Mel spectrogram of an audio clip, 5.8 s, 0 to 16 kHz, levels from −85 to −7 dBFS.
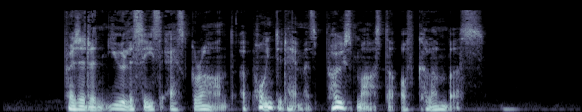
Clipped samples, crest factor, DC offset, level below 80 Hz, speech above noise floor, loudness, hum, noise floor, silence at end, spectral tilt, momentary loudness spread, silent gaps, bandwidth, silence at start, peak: under 0.1%; 18 dB; under 0.1%; -46 dBFS; 43 dB; -27 LUFS; none; -70 dBFS; 0.65 s; -5.5 dB/octave; 12 LU; none; 11.5 kHz; 0.65 s; -10 dBFS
